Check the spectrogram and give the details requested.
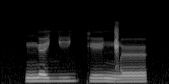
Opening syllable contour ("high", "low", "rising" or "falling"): high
